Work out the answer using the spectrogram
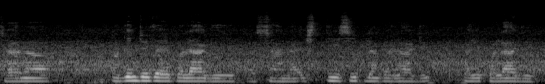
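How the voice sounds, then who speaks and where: A man's voice: a little high, flat delivery, moderate pace, heavy background noise. A man casually hosting a puppet show, addressing the audience in a friendly, repetitive way. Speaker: puppeteer host.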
